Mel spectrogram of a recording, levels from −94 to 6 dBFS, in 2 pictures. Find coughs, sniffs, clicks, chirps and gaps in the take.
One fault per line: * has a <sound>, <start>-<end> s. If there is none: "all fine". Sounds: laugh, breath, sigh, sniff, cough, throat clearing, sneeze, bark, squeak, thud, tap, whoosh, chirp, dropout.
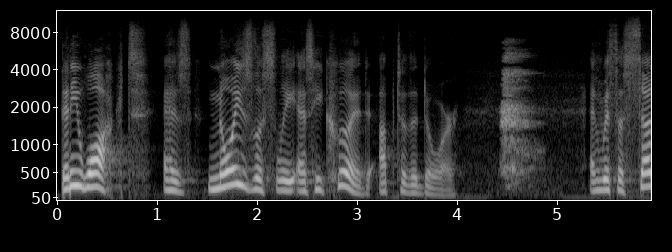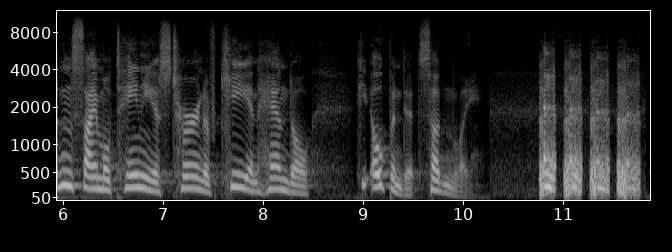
* has a sigh, 4.4-4.9 s
* has a laugh, 10.8-11.8 s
